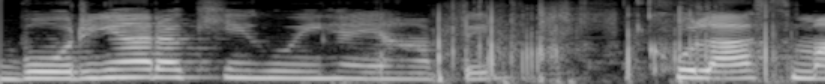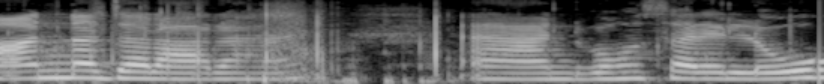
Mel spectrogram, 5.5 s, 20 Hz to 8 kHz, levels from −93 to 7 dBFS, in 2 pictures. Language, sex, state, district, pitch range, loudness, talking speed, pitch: Hindi, female, Chhattisgarh, Raipur, 220-255 Hz, -19 LUFS, 175 wpm, 240 Hz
